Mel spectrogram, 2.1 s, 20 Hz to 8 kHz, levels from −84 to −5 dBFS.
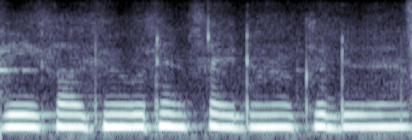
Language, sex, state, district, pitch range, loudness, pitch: Rajasthani, female, Rajasthan, Churu, 220-225 Hz, -12 LUFS, 220 Hz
